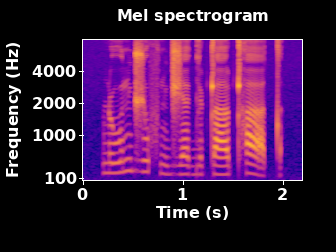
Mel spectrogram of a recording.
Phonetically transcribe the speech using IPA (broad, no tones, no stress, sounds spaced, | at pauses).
ɳ u n d͡ʒ u f n d͡ʒ ɛ ɡ ɪ ʈ a ʈʰ a t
